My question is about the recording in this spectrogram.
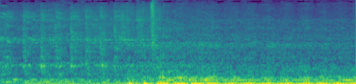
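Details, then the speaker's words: Junkyard-grade Jeep XJ with fuel pump priming: cranks briefly, fires and settles into a steady full low rumble with good oil pressure; starts and runs properly. "it runs it's got damn good oil pressure too"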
